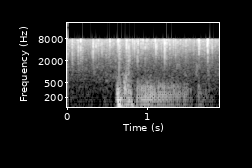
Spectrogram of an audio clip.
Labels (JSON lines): {"label": "biophony, growl", "recorder": "SoundTrap 500"}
